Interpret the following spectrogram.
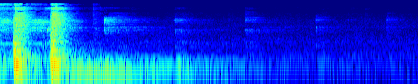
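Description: Drum kit played hard, two loud hits in the first half-second, then the playing stops and the sound rings out, fading to near silence about three seconds in.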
